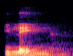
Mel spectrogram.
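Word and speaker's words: Ghislaine: what's the spelling g-h-i-s-l-a-i-n-e oh s is silent here so elaine these names are extremely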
